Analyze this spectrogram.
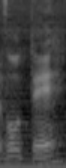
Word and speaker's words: Voltaire: Por exemplo, Voltaire, um filósofo muito conhecido, na verdade se escreve Voltaire, né, em português, mas se pronuncia Voltaire.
